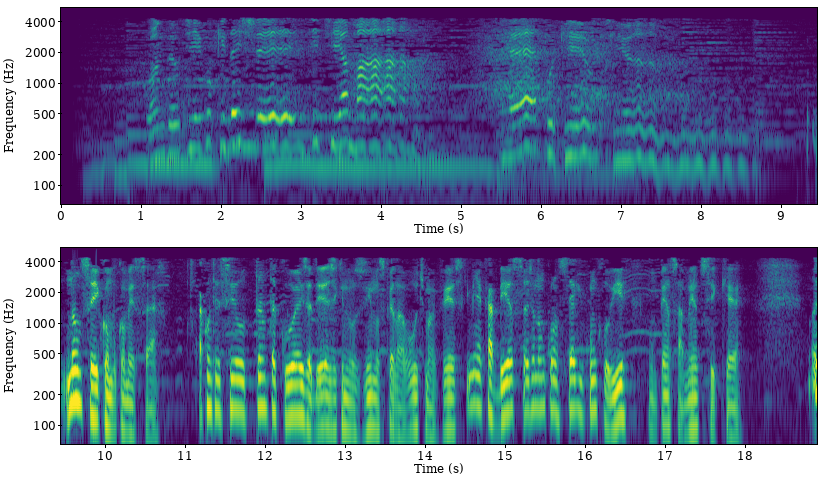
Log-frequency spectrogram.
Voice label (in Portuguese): Paquera Masculino; Telemensagens; Conquistas Cantadas paqueras; Telemensagens 2017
